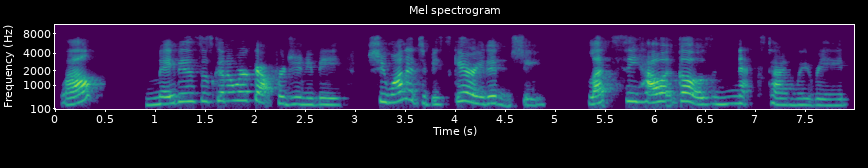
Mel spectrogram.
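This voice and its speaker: A woman reading a children's chapter book aloud in a playful, expressive storytelling manner. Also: a little high, a little slow, muffled recording.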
